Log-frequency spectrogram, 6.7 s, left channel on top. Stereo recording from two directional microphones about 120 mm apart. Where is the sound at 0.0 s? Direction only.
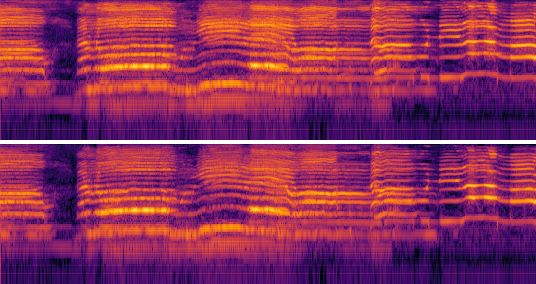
10° right (ahead or behind).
